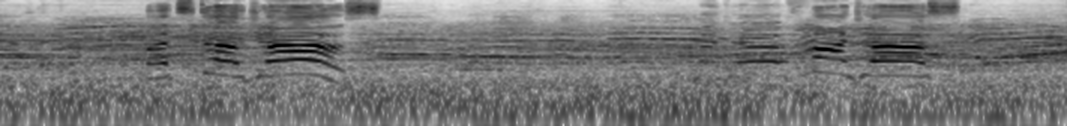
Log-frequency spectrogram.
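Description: Spectators cheer and whoop loudly in a large echoing hall.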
